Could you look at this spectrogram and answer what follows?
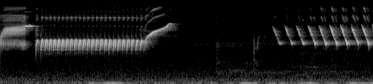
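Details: Canary song meant to draw replies from other canaries: a held steady whistle bending upward, a pause, then a short burst of quick repeated high notes.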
